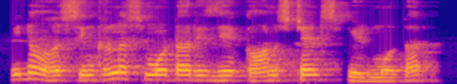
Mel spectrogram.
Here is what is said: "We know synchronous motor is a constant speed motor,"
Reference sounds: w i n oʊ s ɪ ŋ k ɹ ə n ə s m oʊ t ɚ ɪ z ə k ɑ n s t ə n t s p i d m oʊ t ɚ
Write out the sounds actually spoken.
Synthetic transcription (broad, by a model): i n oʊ s ɪ ŋ k ɹ ə n ə s m oʊ t ɚ ɪ z ə k ɑ n s t ə n t s p i d m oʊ t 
